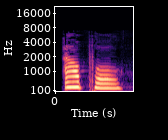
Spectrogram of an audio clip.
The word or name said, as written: alpo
